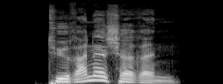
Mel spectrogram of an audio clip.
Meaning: inflection of tyrannisch: 1. strong genitive masculine/neuter singular comparative degree 2. weak/mixed genitive/dative all-gender singular comparative degree
- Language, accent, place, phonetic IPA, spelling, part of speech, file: German, Germany, Berlin, [tyˈʁanɪʃəʁən], tyrannischeren, adjective, De-tyrannischeren.ogg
